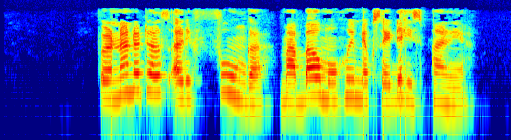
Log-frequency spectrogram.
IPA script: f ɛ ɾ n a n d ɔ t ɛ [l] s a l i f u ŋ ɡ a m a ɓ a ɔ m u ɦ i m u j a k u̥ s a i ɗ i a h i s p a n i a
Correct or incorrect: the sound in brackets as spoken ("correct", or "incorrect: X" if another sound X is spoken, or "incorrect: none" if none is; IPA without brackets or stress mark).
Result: correct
